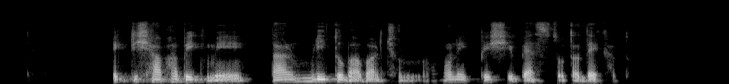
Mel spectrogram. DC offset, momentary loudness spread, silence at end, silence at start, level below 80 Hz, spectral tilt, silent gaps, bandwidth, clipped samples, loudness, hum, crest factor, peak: under 0.1%; 9 LU; 1.3 s; 1.15 s; -60 dBFS; -6.5 dB/octave; 2.57-2.71 s; 7.8 kHz; under 0.1%; -21 LUFS; none; 18 dB; -4 dBFS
